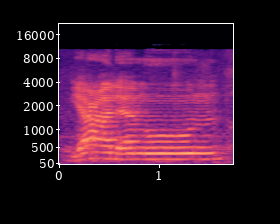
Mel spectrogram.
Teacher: Tul ile okuduğumuzda dört elif. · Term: medde arız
